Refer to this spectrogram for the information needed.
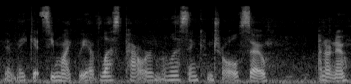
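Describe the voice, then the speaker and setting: A woman's voice: fairly low pitch, fast talker, background noise. A woman, a weight loss coach chatting casually in a walk-and-talk vlog, explaining things with lots of "right?" and "um". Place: outdoors at a beach park. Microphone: wired earphone mic, phone at arm's length.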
